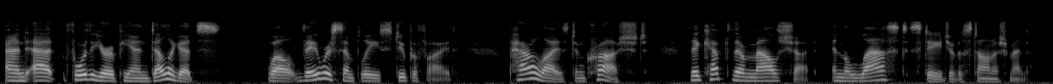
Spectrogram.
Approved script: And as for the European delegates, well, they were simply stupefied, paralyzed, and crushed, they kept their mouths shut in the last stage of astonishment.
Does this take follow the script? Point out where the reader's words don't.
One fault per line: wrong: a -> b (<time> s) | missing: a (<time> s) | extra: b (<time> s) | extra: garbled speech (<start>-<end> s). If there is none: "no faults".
wrong: as -> at (0.3 s)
